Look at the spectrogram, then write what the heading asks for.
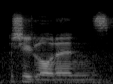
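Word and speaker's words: Xilonen: up a pronunciation guide they actually do pronounce shonan's name correctly it is with the sh so yeah that that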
